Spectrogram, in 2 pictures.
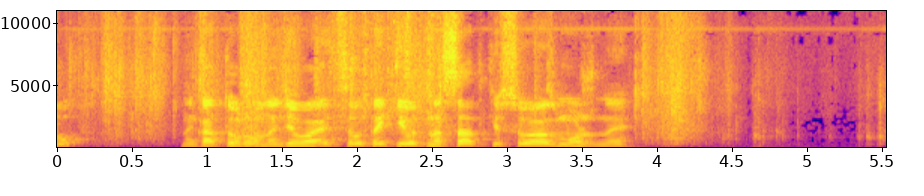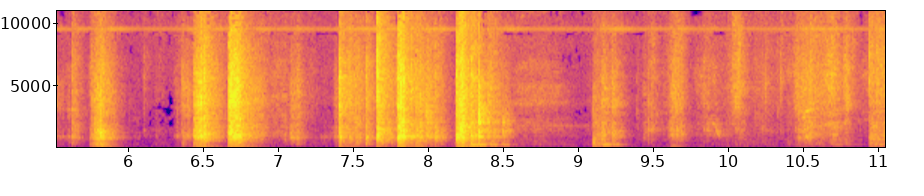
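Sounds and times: rustling: 0:00.0 - 0:02.8, 0:03.8 - 0:05.7, 0:09.1 - 0:11.0.

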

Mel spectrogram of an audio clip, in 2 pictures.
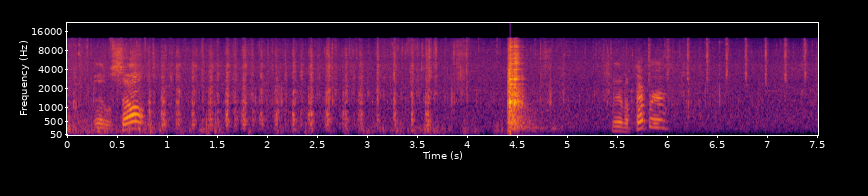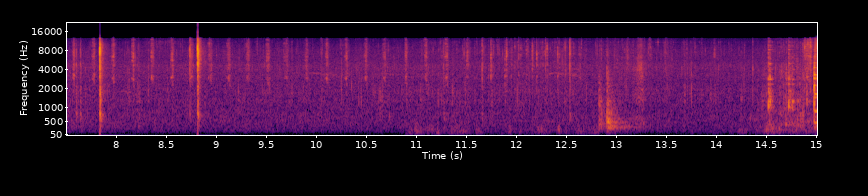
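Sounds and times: eggs frying crackling: 0:00.0 - 0:15.0
sharp clicks: 0:05.7 - 0:12.6.

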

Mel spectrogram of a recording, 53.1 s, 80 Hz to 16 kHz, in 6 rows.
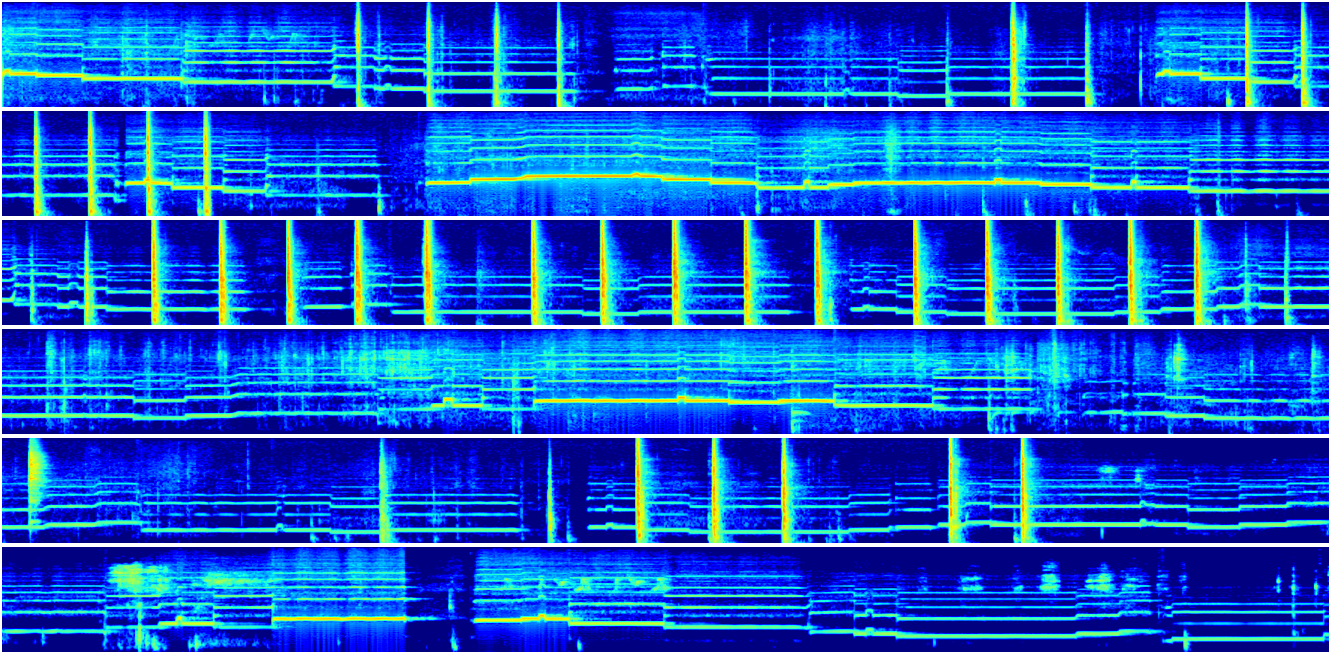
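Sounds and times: flute melody: 0:00.0 - 0:53.0
hatchet striking wood: 0:02.4 - 0:03.8, 0:06.7 - 0:07.3, 0:08.2 - 0:10.3, 0:17.9 - 0:26.4, 0:39.0 - 0:40.8, 0:41.7 - 0:42.4
sharp wooden knocks: 0:08.2 - 0:10.3, 0:18.2 - 0:26.4, 0:39.0 - 0:40.8, 0:41.7 - 0:42.3.

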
